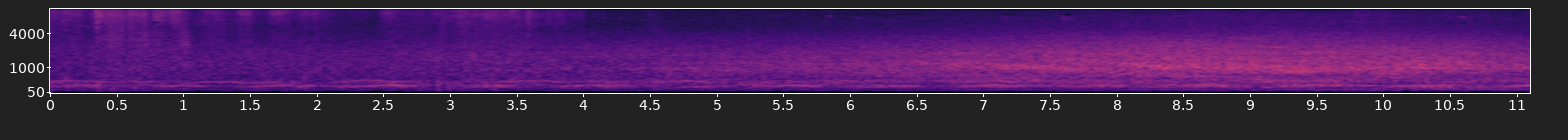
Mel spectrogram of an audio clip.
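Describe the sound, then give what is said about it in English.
Many pigeons coo continuously in overlapping, rhythmic low warbles, echoing under the bridge at Abbey Park Road in Leicester as the recordist passes beneath it, over a steady background rumble and hiss. “Just passing under the bridge at Abbey Park Road. As you can hear, the plenty of pigeons about.”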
